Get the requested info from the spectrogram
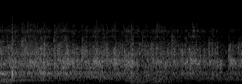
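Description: A pause in a speech: only a faint, steady background hiss of the hall and sound system.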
